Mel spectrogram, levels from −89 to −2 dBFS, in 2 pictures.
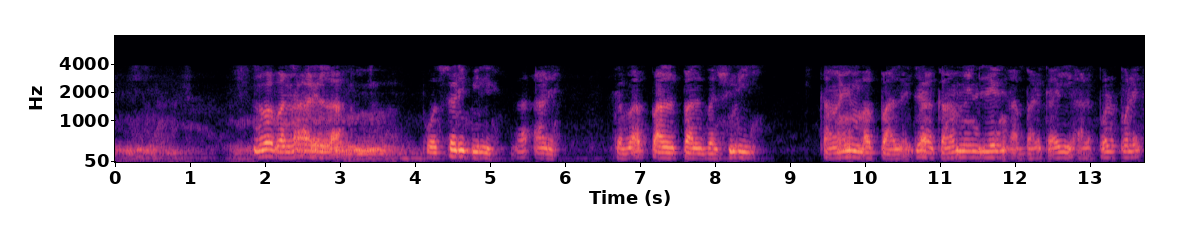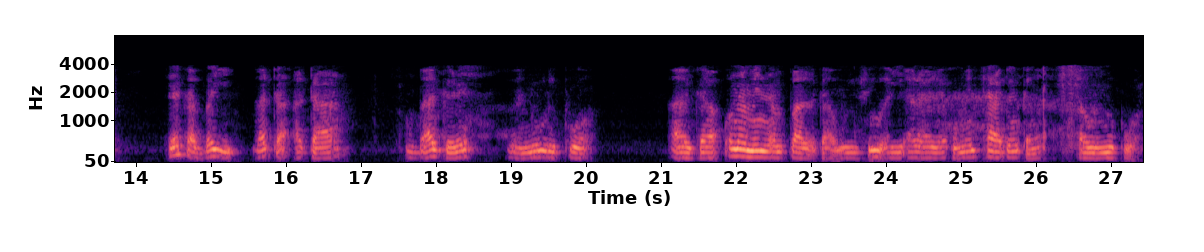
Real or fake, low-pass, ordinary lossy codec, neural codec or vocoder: fake; 7.2 kHz; AAC, 16 kbps; codec, 16 kHz, 16 kbps, FunCodec, trained on Chinese and English, 50 frames a second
